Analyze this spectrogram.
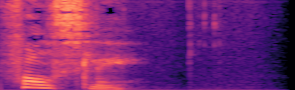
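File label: "falsely", English, British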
